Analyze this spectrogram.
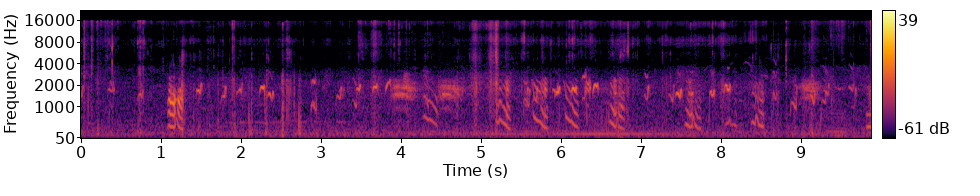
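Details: Grey francolin chicks kept on a farm: many soft, thin descending peeps repeated in quick, uneven series, several birds overlapping, with faint clicks and rustling in the background.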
